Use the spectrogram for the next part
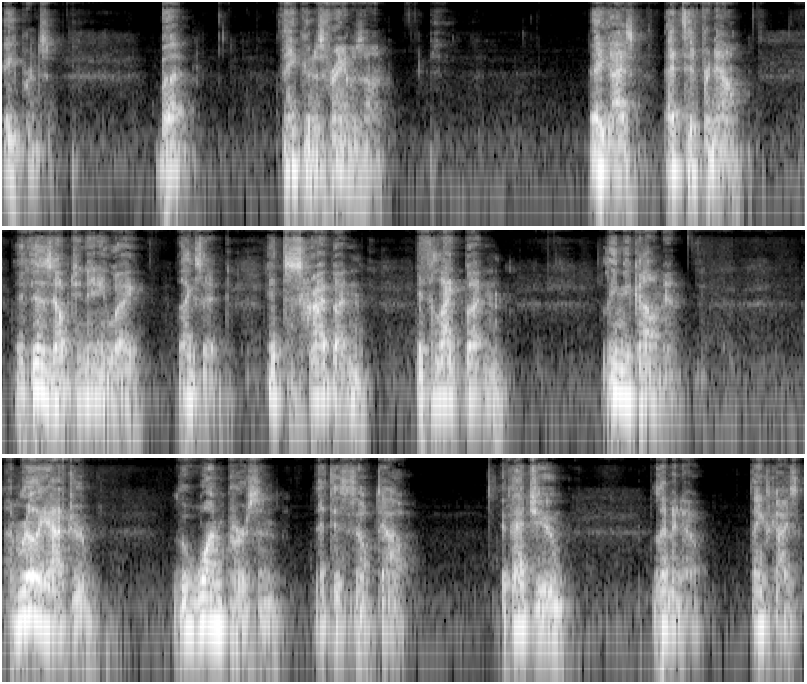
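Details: Adult man with a tracheostomy placed less than a year earlier after neck cancer surgery, speaking through a Passy Muir one-way speaking valve; reports restrictive, squeezing vocal cords and constant pressure; tracheostomy speaking valve speech.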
